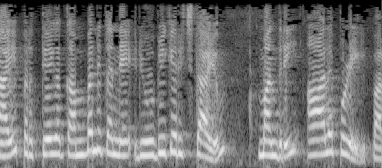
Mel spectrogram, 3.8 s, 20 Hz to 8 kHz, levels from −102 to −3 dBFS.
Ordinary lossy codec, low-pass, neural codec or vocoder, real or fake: none; 7.2 kHz; none; real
